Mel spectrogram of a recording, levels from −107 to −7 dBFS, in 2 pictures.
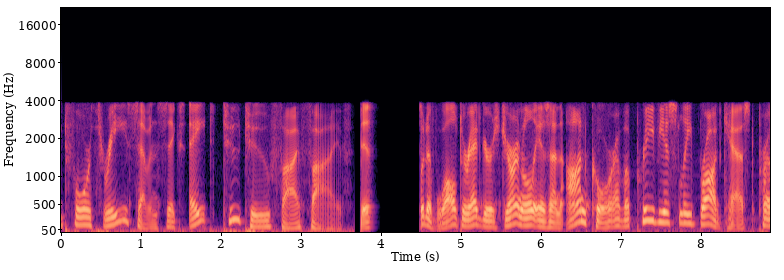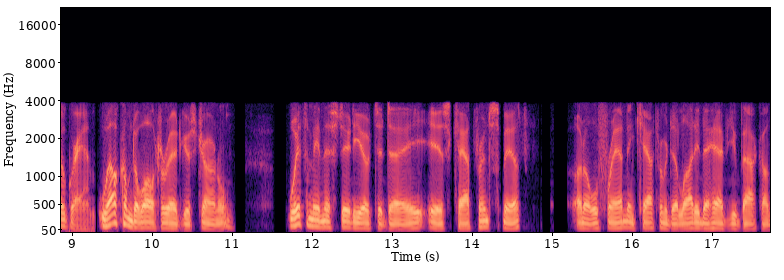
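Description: Speech, carried over a call path whose band stops at 4 kHz, which fits G.711 mu-law at 64 kbps. From 3.84 to 4.52 s the sound gives way to a fading buzz and then near silence, and returns without the missing part. This is likely a long network dropout, not a brief packet loss, because about 600 ms is lost outright. When speech resumes, the playout delay has shifted by roughly 40 ms. From 5.07 to 5.49 s a jitter buffer speed-up trims short pitch-period pieces, about 50 ms in total, so speech runs at 110% speed with unchanged pitch. That unchanged pitch is what separates it from a resampling error, which would raise the pitch as well.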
